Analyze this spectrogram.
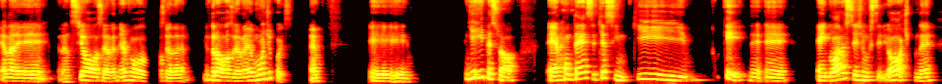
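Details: Adult man, a psychologist who states he himself stutters, speaking Portuguese; real stuttering.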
